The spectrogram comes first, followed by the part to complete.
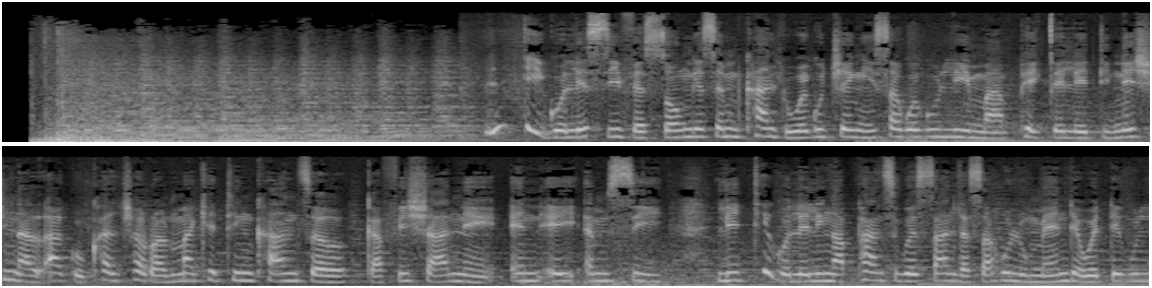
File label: Swati Listeriosis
